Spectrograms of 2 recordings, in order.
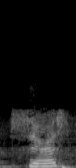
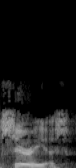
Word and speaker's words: Sirius: Cirrus, the dog star. What is that again, honey? Cirrus. Well, you're on the right track. Let's see if we can clear that pronunciation up. Lonnie? Well, Sirius.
